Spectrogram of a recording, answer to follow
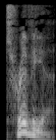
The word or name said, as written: trivia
